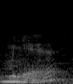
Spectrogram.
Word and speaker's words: mně: існує різниця між конструкцією мне Та конструкцією мне Як ви вже зрозуміли у вимові такої різниці не існує Але існує на письмі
